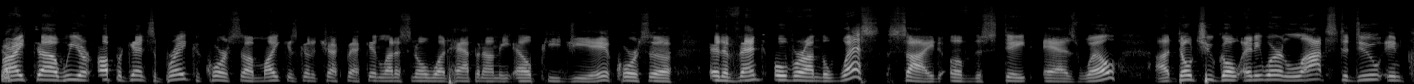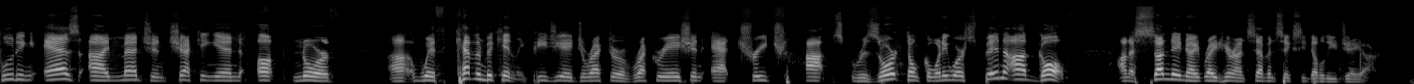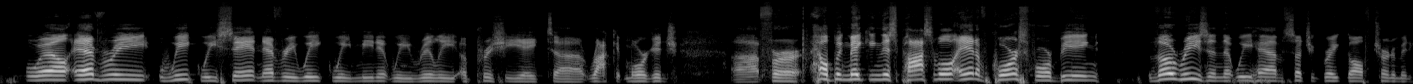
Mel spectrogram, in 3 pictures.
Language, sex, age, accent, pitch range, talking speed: English, male, 40-59, American, 150-200 Hz, 175 wpm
